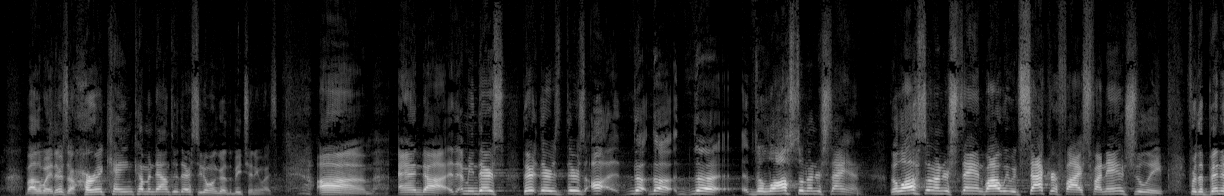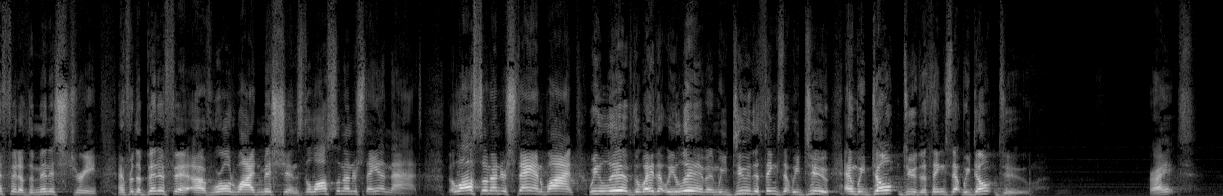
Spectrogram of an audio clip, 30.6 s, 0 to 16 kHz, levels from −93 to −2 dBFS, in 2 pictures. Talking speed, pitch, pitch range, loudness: 185 wpm, 210 Hz, 190-230 Hz, -27 LUFS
